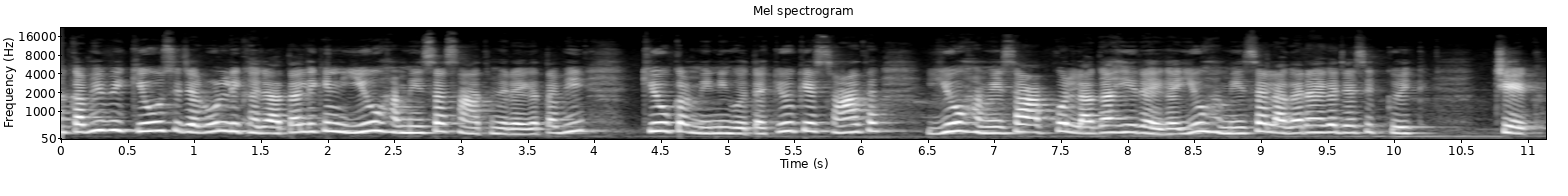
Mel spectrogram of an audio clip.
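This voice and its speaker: Woman, from India, high-pitched, English teacher, casual lesson, repetitive, checks in often. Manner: repetitive, explains each word twice, checks in with "theek hai".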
